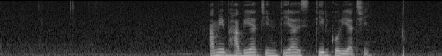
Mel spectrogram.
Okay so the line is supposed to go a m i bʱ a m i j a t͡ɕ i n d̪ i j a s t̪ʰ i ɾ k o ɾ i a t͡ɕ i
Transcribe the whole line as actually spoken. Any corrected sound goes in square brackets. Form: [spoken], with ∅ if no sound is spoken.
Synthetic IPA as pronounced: a m i bʱ a [b] i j a t͡ɕ i n [t̪] i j a s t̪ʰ i ɾ k o ɾ i a [t͡ɕʰ] i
